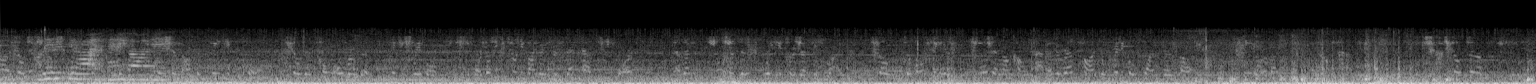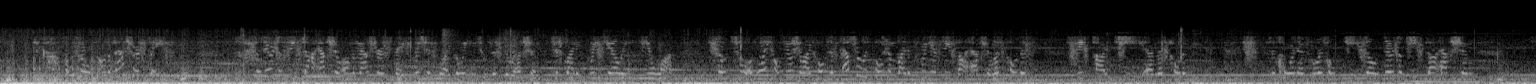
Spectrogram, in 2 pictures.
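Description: Electric commuter train heard from inside the carriage: a steady rumble of wheels on rails. In the second half a motor whine glides down in pitch and the noise eases as the train slows.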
